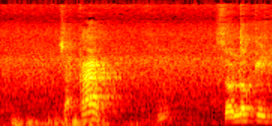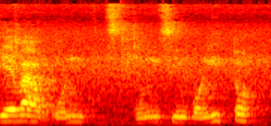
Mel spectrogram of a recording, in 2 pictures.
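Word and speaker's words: חָקַר: Y entonces la palabra examinado viene del hebreo chakar. Es C-H-A-Q-A-R. Q, o sea, ahí se pronuncia como C, pero es chakar.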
